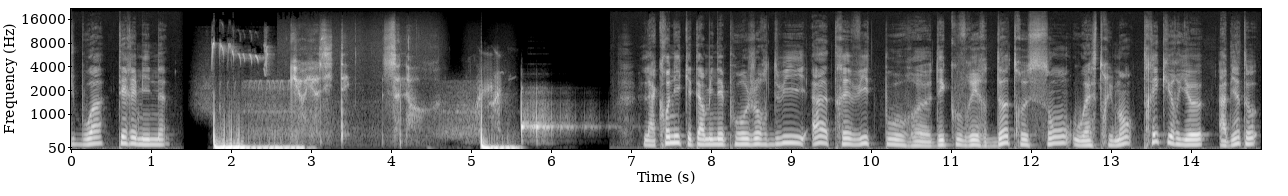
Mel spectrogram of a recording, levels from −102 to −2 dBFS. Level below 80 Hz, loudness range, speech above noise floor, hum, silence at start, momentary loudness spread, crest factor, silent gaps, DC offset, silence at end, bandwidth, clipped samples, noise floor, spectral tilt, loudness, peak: -20 dBFS; 5 LU; 30 dB; none; 0 s; 9 LU; 16 dB; 1.40-1.46 s; under 0.1%; 0.05 s; 15.5 kHz; under 0.1%; -48 dBFS; -5.5 dB/octave; -18 LUFS; 0 dBFS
